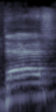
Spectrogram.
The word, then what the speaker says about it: Dash: Dash, there you go. Rhymes with Flash.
